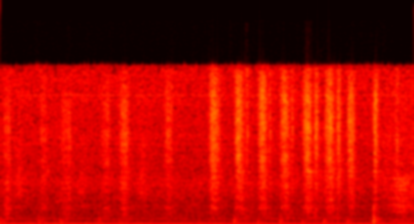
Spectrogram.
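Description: A marker scratches and squeaks across a board in short strokes while wires are drawn in a physics diagram, close and quiet over a steady low electrical hum.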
